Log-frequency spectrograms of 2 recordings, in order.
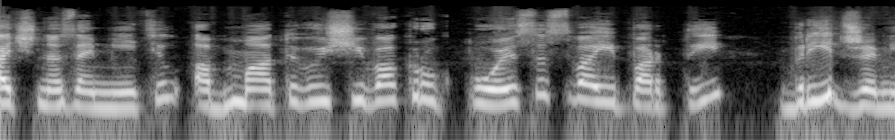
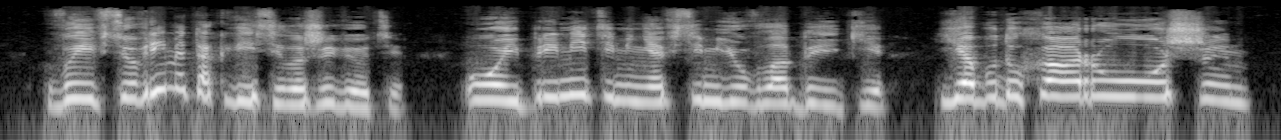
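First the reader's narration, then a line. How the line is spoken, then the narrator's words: Howl. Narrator (Russian): взвыл Шао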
